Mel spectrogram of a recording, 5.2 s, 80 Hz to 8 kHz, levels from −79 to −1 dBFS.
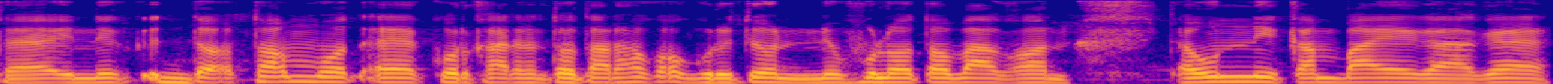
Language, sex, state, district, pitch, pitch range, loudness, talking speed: Chakma, male, Tripura, Unakoti, 150 Hz, 140-155 Hz, -16 LUFS, 220 wpm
